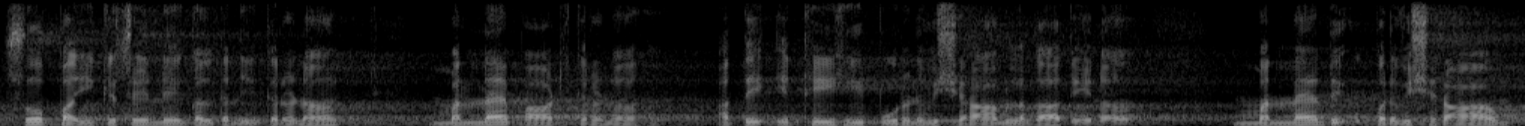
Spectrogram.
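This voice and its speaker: A man with a Punjabi accent teaching careful scripture recitation, chanting verses slowly and then explaining their pronunciation. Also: mid-range voice. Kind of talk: slow, careful recitation lesson. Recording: roomy, long hall echo.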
